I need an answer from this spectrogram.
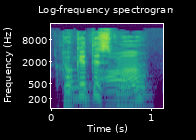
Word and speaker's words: doketisme: ajarat yang kedua adalah C diucapkan sebagai K seperti makedonia dalam bahasa Inggris disebut makedonia dalam bahasa Inggris itu masedonia tapi sebenarnya itu berbunyi huruf k makedonia dahulu doketisme berasal dari huruf Yunani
